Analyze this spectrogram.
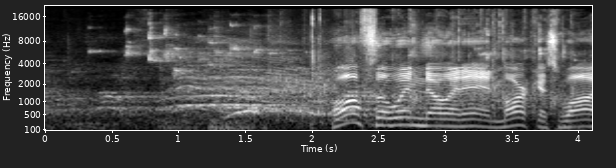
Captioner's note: crowd cheers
